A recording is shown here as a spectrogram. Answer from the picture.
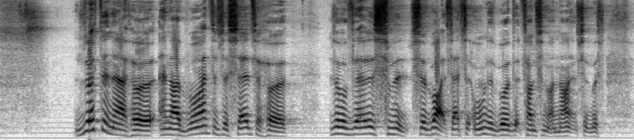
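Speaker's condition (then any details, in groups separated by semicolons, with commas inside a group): Speech impediment after cancer surgery; oral cancer 31 years ago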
